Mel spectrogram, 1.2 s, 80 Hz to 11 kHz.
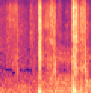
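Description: A small deck of 18 playing cards is handled close up, two crisp soft snaps of the cards within a quiet second.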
